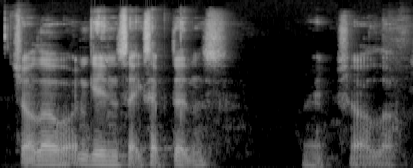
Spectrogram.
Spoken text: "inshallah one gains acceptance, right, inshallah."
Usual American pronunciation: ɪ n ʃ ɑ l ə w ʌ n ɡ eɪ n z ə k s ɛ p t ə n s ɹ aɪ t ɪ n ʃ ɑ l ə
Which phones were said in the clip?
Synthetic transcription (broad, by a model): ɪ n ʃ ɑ l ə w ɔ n ɡ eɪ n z ə k s ɛ p t ə n s ɹ aɪ t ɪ n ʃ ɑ l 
